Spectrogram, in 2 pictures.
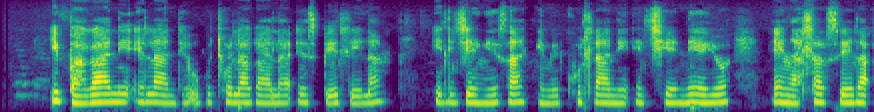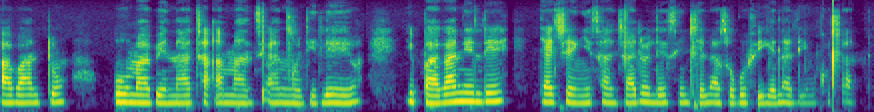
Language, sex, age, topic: North Ndebele, female, 18-24, health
